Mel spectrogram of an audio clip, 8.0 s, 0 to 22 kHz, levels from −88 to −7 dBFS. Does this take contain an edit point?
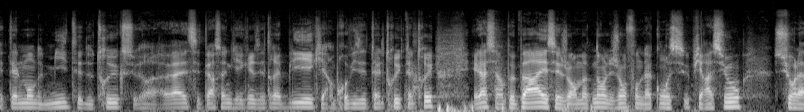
yes; 1 cut; at 2.0 s

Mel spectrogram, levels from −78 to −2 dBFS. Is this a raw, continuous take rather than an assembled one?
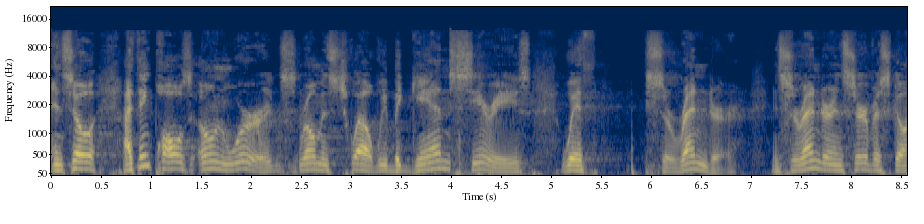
no; 4 cuts; at 1.0 s, 2.5 s, 4.0 s, 6.0 s

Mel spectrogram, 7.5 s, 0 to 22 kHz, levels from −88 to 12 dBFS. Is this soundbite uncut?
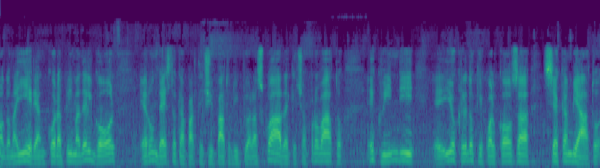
yes; 0 cuts

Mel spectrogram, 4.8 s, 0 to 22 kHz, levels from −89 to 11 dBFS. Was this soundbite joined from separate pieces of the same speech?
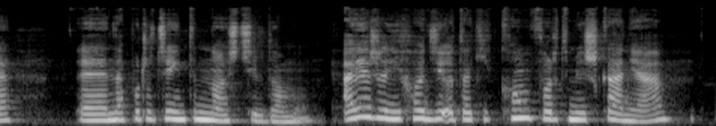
yes; 1 cut; at 2.2 s

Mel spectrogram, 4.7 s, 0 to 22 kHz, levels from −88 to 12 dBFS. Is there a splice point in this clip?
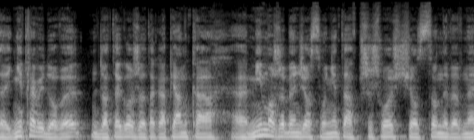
no; 0 cuts

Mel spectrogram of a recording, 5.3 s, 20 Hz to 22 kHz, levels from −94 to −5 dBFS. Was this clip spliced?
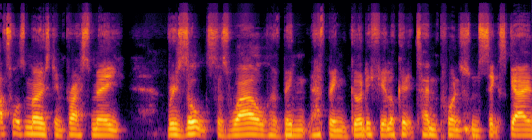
no; 0 cuts

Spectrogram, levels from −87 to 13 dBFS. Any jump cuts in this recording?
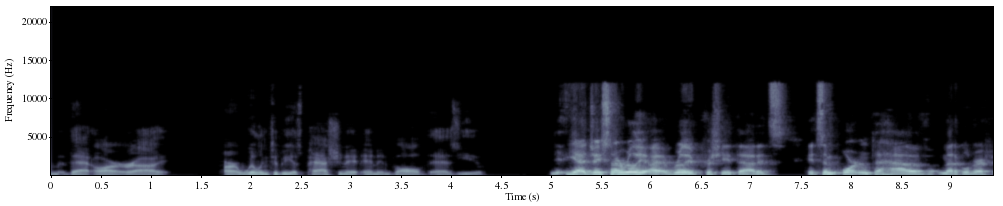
no; 0 cuts

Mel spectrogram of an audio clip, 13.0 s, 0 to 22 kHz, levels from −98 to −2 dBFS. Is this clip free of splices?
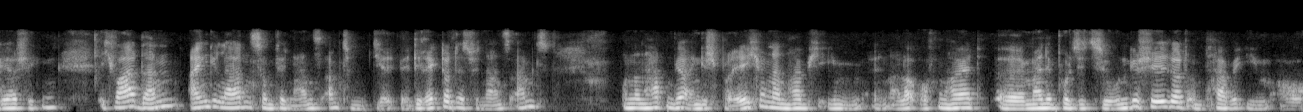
yes; 0 cuts

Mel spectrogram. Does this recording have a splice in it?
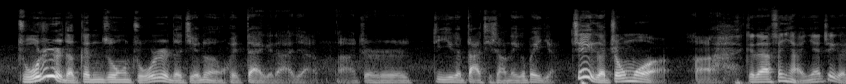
yes; 1 cut; at 5.6 s

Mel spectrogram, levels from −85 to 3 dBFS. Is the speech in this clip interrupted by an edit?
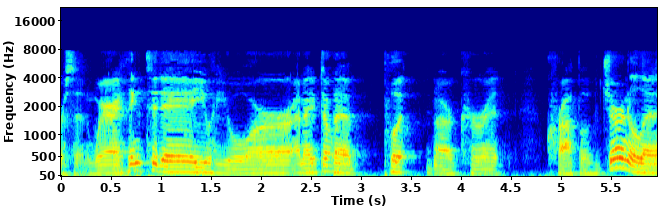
yes; 3 cuts; at 1.5 s, 2.7 s, 3.7 s

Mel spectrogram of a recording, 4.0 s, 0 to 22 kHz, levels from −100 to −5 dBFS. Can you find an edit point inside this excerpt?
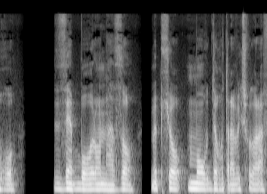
yes; 1 cut; at 2.1 s

